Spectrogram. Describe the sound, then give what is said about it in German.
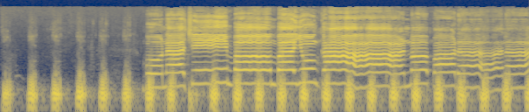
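Iberian pigs grunt and smack while eating acorns lying in the grass under a holm oak: a steady, rhythmic series of low snorts, then higher, drawn-out squealing calls rise over the continuing grunts. No one speaks. “In gebührendem Abstand von den Besuchern halten sie an einer Steineiche und machen sich schmatzend und grunzend über die im Gras liegenden Eicheln her.”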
